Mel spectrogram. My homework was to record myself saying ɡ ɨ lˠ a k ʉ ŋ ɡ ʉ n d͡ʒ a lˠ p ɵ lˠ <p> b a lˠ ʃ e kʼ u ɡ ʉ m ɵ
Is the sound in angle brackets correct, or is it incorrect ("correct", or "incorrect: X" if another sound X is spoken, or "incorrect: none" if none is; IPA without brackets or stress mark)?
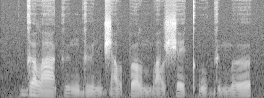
incorrect: m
